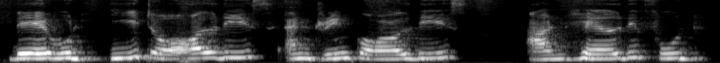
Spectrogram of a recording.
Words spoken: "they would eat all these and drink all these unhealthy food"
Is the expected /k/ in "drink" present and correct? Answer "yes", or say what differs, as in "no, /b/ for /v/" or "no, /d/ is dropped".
yes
